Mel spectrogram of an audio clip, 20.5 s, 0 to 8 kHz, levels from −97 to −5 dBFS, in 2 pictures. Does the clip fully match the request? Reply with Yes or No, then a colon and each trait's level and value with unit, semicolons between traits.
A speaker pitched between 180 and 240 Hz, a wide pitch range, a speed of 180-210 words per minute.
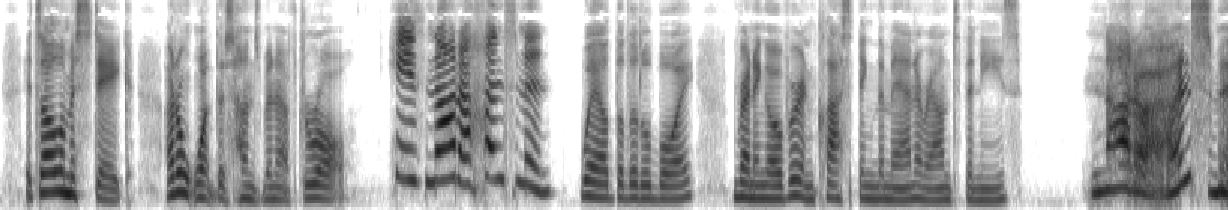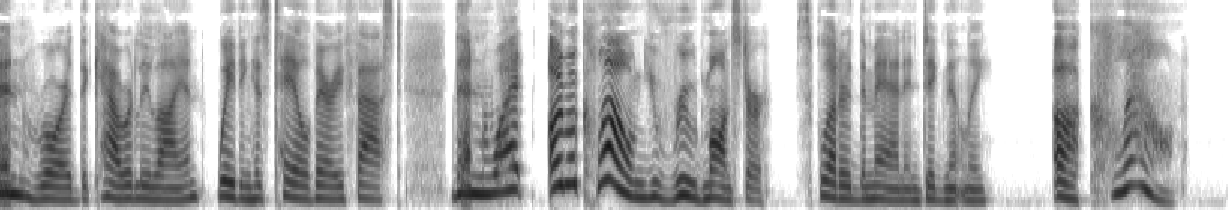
No: high, 190 Hz; wide, 6.4 semitones; average, 160 wpm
